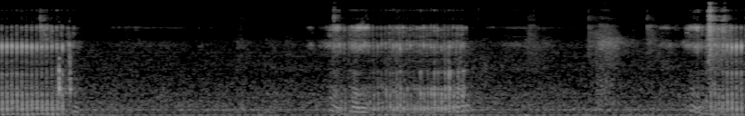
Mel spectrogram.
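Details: Loud, deep snoring from a sleeping female Bulldog: a steady gravelly rumble punctuated by stronger rasping inhalations every few seconds.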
